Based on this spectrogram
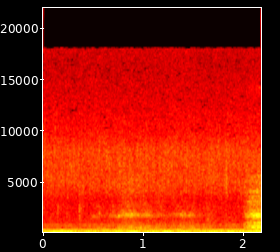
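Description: Steady rain pattering on a surface, a dense, continuous hiss of drops at an even level with no pauses and no other sounds on top.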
